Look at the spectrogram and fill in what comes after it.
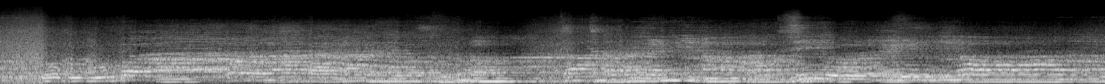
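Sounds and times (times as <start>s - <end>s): church choir singing: 0.0s - 11.0s.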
